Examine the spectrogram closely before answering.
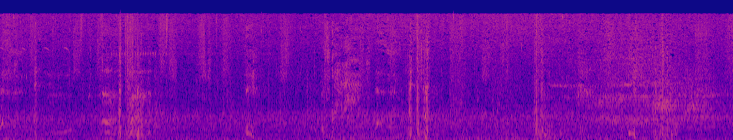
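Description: A body scrapes as it is dragged across the ground.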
